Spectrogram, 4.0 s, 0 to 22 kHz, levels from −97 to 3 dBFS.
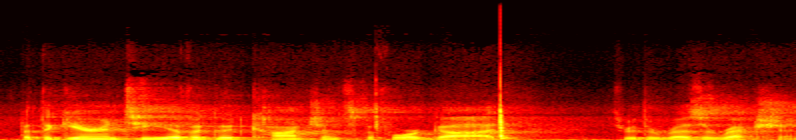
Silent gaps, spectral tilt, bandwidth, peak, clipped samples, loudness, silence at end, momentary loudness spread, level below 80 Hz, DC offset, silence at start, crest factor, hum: none; -5.5 dB/octave; 12 kHz; 0 dBFS; under 0.1%; -23 LUFS; 0 s; 9 LU; -50 dBFS; under 0.1%; 0 s; 24 dB; none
